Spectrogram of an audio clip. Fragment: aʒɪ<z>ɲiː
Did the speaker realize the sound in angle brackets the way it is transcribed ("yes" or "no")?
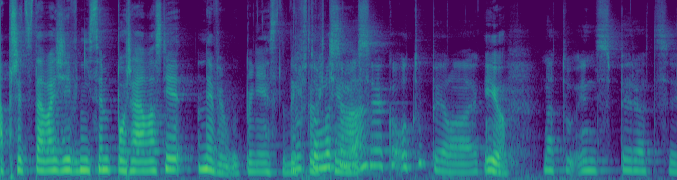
no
